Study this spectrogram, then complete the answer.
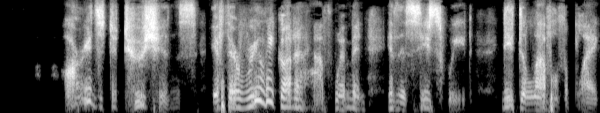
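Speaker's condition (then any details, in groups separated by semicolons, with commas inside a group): Spasmodic dysphonia; on Botox treatment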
